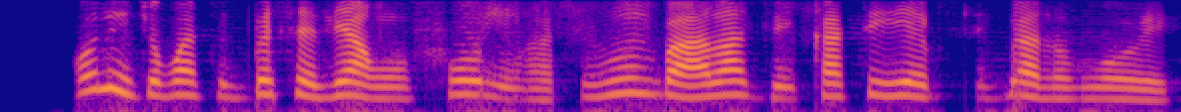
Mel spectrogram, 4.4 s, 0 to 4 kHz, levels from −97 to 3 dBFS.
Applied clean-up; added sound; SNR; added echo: neural separator model SepFormer WHAMR!.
